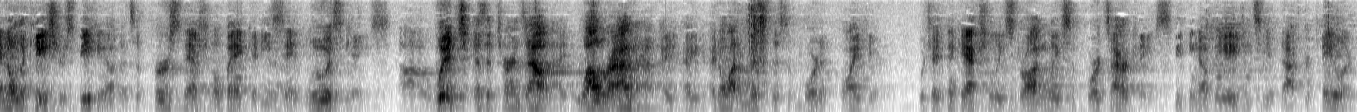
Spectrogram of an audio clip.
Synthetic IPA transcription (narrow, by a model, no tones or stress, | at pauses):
aɪnoʊðɨkʰeɪsjə˞spikɪ̃ŋʌvðɨtsɨfɜ˞sⁿnæʃn̩l̩ˠbæ̃ŋkɨɾissẽɪ̃nʔluɨskʰeɪs | wɪt͡ʃɨzɨtʰɜ̃˞nzaʊtaɪwaɪlˠə˞ãʊ̃nðæ̰ɾaɪaɪaɪɾõʊ̃nwɑ̃nɨmɪsðɪsm̩pʰɔɹʔn̩pʰɔ̃ɪ̃nt̚hiɹ | wɨt͡ʃaɪθɪ̃ŋkæk̚t͡ʃul̩ˠistɹ̥ɔ̃ŋlisəpʰɔɹtsaʊə˞kʰeɪspikɪ̃ŋʌvðieɪd͡ʒɨ̃nsiʌvdɑk̚tə˞tʰeɪlˠə˞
